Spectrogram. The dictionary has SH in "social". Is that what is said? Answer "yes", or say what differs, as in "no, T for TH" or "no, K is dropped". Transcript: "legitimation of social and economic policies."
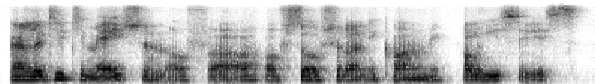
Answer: yes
